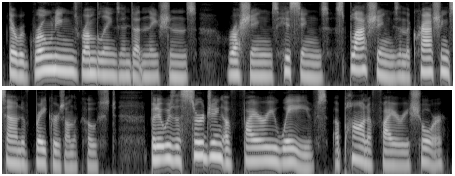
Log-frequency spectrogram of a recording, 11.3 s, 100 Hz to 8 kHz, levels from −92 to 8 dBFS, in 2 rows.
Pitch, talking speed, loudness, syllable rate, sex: 185 Hz, 160 wpm, -20 LUFS, 4.7 syllables/s, female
